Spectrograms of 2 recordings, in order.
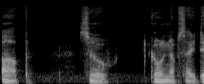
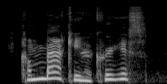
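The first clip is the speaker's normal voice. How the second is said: put-on creepy old man voice, higher pitched. Doing the voice after being told to talk like the old guy from Family Guy. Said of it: "you have to talk like this".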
